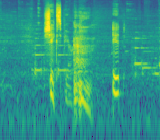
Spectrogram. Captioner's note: clears throat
